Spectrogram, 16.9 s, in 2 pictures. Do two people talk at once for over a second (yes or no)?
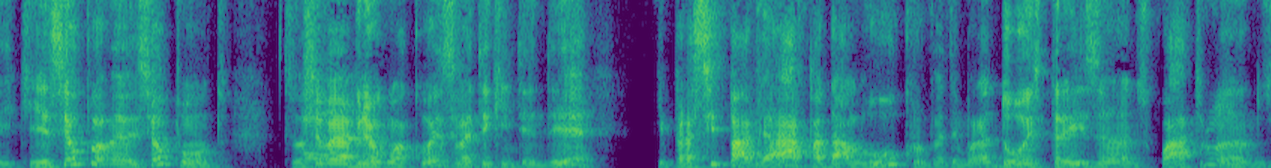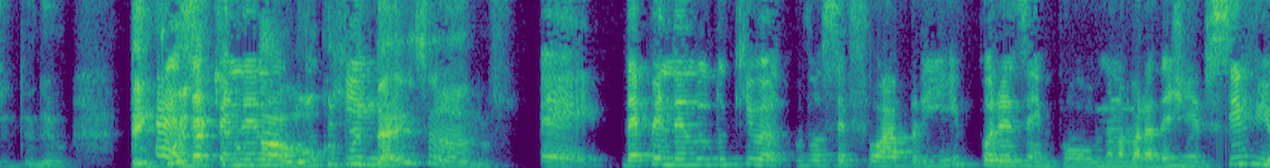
yes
